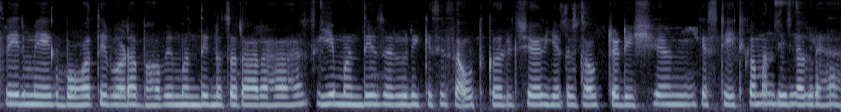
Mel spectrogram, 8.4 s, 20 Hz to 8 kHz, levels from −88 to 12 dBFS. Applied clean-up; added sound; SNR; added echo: neural mask model Resemble Enhance denoiser.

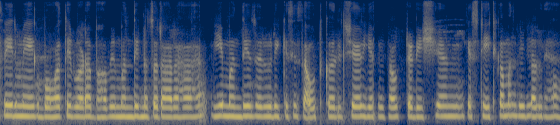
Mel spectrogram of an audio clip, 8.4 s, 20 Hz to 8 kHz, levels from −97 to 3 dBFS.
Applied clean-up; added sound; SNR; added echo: neural mask model DeepFilterNet 3.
